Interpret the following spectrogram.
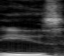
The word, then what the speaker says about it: EES: EES is pronounced ease and is an acronym for Engineering Equation Solver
